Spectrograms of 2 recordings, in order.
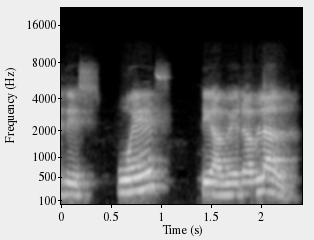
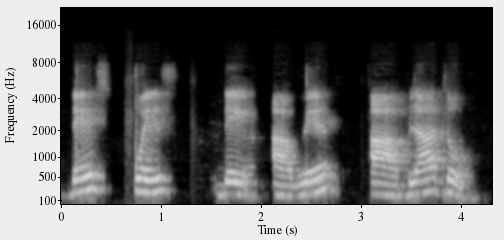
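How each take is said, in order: First: Said in the usual way. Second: Slow, each syllable apart; teacher separating syllables. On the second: Shown as a demonstration. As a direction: spell out "Después de haber hablado" slowly in syllables. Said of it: "Mire cómo está separada la palabra".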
